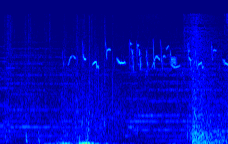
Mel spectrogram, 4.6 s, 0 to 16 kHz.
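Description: A bird in The Witcher 3 game world gives a run of quick chirping calls over ambient outdoor sound, with soft horse hoof clops underneath and a louder whoosh near the end.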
